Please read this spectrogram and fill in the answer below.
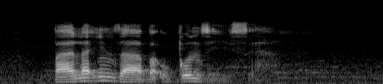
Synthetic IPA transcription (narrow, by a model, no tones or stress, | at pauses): b̥ʱalaind͡zʱaɓaʔuǃond͡zʱḭːsɛ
